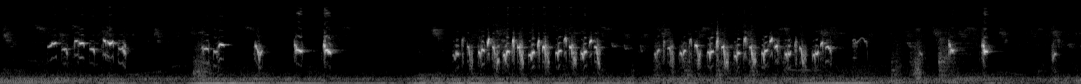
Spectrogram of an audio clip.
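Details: Sooty-headed bulbul in lively song, meant to provoke rivals into singing: a few scattered chirps, then two extended bursts of rapid, rattling notes, with sparse chirps after and a low hum throughout.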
